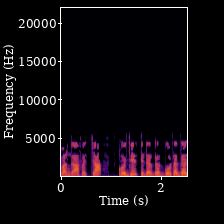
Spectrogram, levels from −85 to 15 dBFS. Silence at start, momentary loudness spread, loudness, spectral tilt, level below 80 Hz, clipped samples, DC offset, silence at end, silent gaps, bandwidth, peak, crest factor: 0 s; 3 LU; -23 LUFS; -3 dB/octave; -60 dBFS; under 0.1%; under 0.1%; 0 s; none; 5.6 kHz; -6 dBFS; 16 dB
